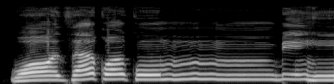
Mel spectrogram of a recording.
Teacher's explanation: মিম সাকিনে ইকফা, মিম সাকিনের পরে বা আসছে, তাই এখানে মিম সাকিনে ইকফা গুন্না হবে।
